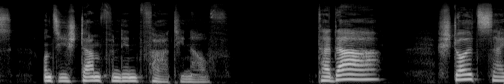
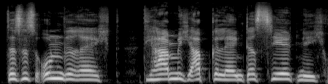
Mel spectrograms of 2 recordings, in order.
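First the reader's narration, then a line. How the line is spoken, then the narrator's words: Indignant shout. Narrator (German): ruft Michi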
